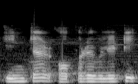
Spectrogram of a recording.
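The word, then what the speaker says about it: interoperability: একটা হচ্ছে একটা শব্দ ইন্টার, আর একটা হচ্ছে অপারেবিলিটি। আইওটি ইকোসিস্টেমের ইন্টার অপারেবিলিটি এর প্রয়োজনীয়তা আলোচনা করো।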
